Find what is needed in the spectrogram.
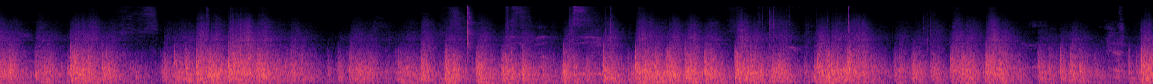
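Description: Repeated thuds of wrestlers' bodies and feet hitting the canvas of a wrestling ring, mixed with voices from the crowd.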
